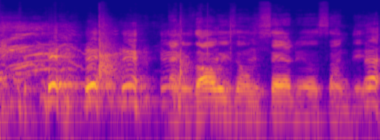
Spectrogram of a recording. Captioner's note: all laughing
